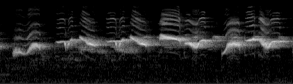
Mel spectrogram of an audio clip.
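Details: Skylark in a cage pouring out a steady, unbroken warble of slurred whistles and buzzy trills.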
